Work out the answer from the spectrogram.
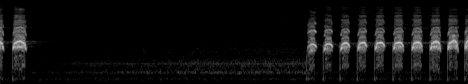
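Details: Osprey pair at the Charlo nest, evening of 20 August 2019 near 7pm; one sharp note, a quiet pause with faint hum, then a fast train of loud, high, clipped calls.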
